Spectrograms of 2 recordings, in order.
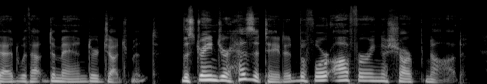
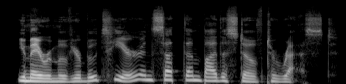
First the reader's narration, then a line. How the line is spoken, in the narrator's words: said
